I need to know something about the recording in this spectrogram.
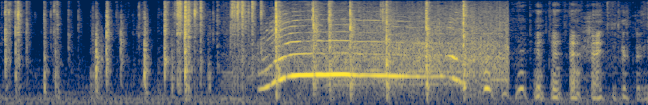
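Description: Stiff clear plastic food packaging being pried open by hand, with a string of crackles and clicks. About halfway through, a loud, high-pitched vocal cry rises, holds for about a second and a half, then drops away.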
